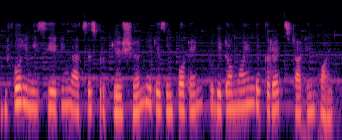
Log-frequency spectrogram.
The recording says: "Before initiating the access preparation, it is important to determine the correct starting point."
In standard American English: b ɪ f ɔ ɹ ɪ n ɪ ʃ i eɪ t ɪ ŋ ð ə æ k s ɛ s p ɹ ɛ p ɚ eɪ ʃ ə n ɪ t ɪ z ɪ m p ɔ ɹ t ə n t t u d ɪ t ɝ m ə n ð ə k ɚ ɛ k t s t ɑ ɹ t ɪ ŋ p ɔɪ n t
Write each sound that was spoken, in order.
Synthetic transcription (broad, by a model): b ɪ f ɔ ɹ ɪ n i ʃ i eɪ t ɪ ŋ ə æ k s ɛ s p ɹ ɛ p ɚ eɪ ʃ ə n ɪ t ɪ z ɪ m p ɔ ɹ t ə n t t u d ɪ t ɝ m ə n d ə k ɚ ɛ k t s t ɑ ɹ t ɪ ŋ p ɔɪ n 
